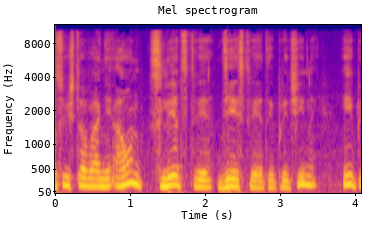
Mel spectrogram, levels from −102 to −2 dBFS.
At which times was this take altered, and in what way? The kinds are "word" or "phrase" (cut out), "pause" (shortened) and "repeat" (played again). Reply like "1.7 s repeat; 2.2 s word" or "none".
1.2 s word; 2.1 s pause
